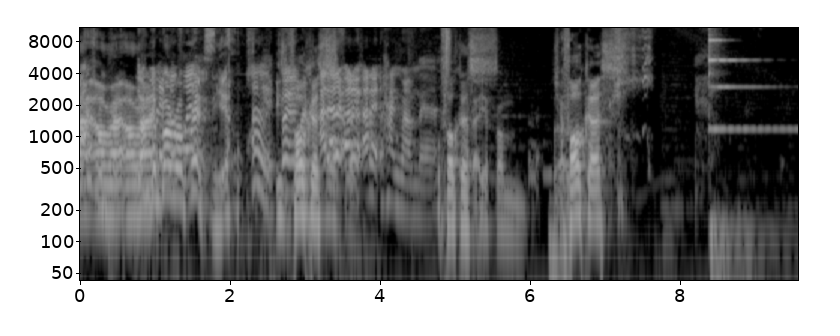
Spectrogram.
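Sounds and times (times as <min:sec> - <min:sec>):
speech: 0:00.0 - 0:07.4
laughter: 0:01.9 - 0:04.3
bell ringing: 0:08.2 - 0:09.5.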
